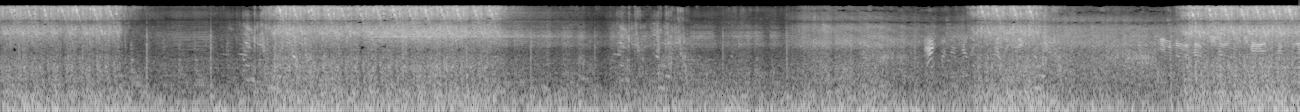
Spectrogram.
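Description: A spaceship engine rumbles steadily and deeply.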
